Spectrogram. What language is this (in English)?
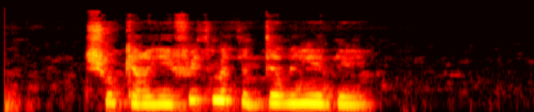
Kabyle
